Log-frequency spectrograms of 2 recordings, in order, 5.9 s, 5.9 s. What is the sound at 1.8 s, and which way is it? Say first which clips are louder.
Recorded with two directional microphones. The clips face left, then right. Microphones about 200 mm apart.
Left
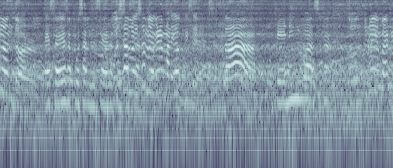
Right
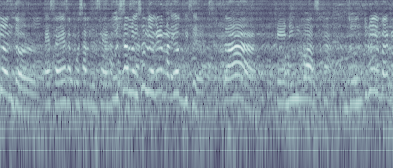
Speech: right 2 dB; 40° right (ahead or behind).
